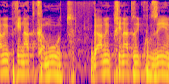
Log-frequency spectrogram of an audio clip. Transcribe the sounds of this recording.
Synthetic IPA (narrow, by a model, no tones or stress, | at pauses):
mːipχinat̪kʰamut̪ | ɡamːipχinat̪ʁikuzim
